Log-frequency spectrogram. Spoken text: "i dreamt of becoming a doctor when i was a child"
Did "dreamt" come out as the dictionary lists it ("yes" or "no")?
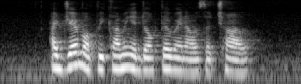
no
